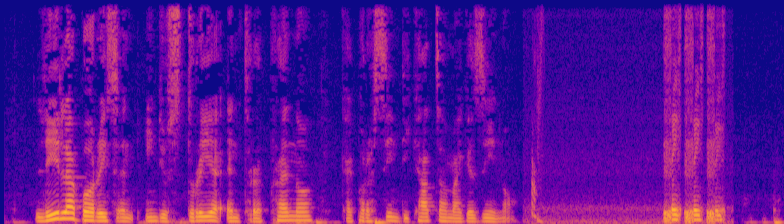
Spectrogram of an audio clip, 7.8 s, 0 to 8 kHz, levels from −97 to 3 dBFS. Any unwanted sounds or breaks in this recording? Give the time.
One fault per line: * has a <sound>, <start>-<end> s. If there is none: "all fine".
* has a chirp, 5.3-5.5 s
* has a laugh, 6.6-7.3 s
